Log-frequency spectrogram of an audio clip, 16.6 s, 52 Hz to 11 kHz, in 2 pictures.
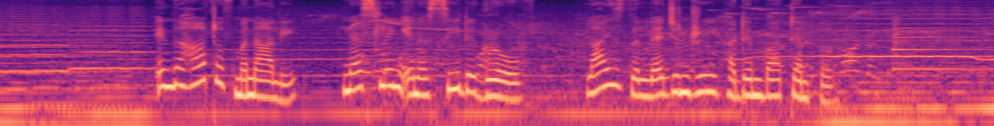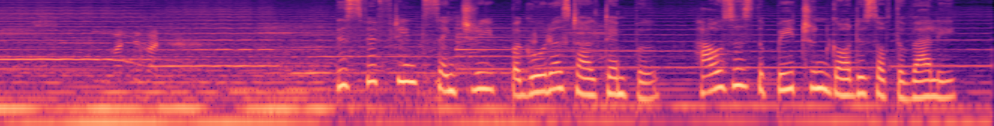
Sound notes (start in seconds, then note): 0.0 soft gentle music; 7.1 bell chimes; 7.1 soft gentle music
